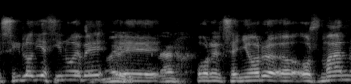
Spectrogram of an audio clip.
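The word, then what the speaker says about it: Haussmann: 19 por el señor osman o hausmann como ustedes quieren llamarlos y lo pronuncian en alemán no lo producen en francés y a partir de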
